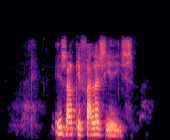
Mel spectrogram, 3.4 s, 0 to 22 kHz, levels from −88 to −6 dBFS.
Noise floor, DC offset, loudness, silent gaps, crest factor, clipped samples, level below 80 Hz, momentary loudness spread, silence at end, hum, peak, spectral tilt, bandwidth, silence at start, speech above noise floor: -61 dBFS; under 0.1%; -19 LUFS; none; 20 dB; under 0.1%; -62 dBFS; 11 LU; 0.8 s; none; 0 dBFS; -4.5 dB/octave; 8 kHz; 1.1 s; 43 dB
